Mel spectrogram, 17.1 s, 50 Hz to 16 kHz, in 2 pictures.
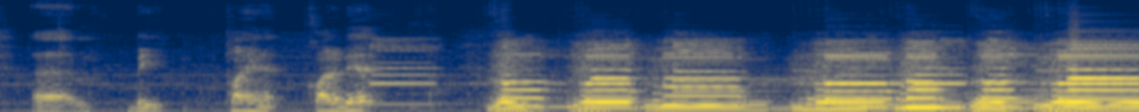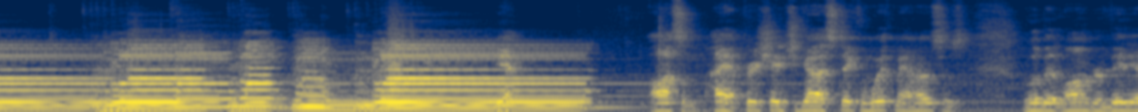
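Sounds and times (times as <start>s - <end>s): electric guitar picked chords: 2.7s - 15.4s.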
